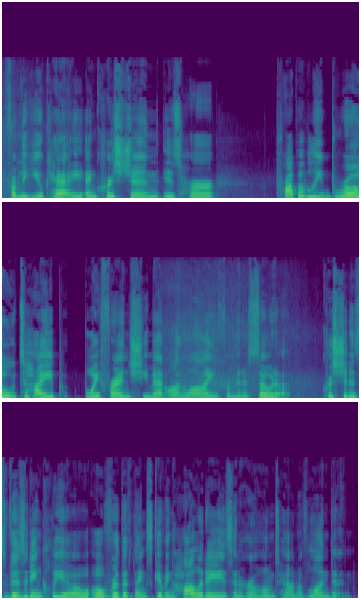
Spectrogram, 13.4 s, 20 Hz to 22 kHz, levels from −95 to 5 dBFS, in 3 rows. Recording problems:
hiss; faint; throughout; 25 dB below the speech

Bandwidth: 15.5 kHz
